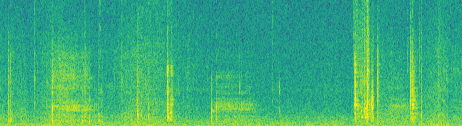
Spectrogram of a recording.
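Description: Faint clicks and rustling of a GPS antenna and its cable being handled and fed up behind a car's plastic dashboard trim, with a short cluster of louder clicks near the end.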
